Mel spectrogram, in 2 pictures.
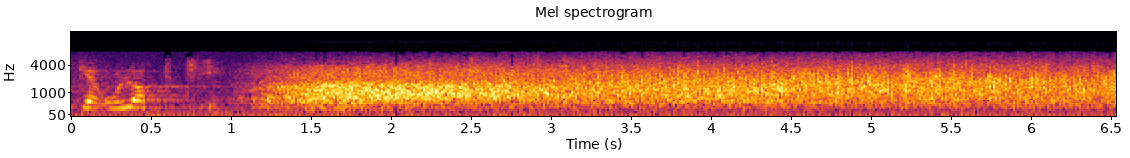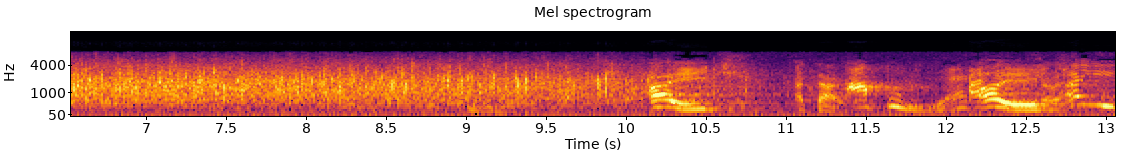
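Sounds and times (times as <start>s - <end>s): audience applauding: 1.4s - 10.2s.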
